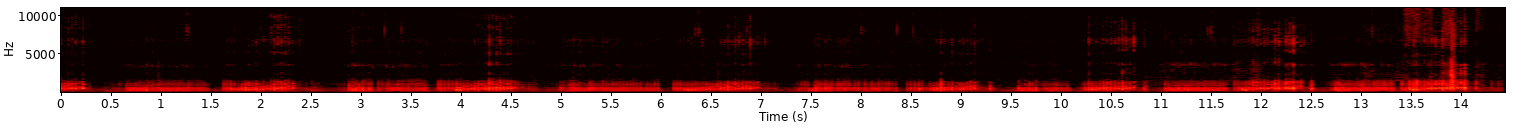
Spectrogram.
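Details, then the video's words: Female pet cat asleep and purring loudly at home; regular rumbling purr in breath-length bursts separated by short pauses, steady throughout with no other noise. "Sleeping Cat Purring"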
